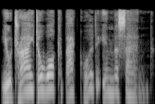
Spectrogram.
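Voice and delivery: slow, high oracle's pronouncement; intoned. A narrator's reading. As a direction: intone it with measured authority. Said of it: "Aliyah intoned".

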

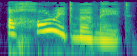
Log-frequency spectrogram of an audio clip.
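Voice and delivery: high, slow gleeful crow. A narrator's reading. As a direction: crow it out, delighted to shock. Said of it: "crows Polly".

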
